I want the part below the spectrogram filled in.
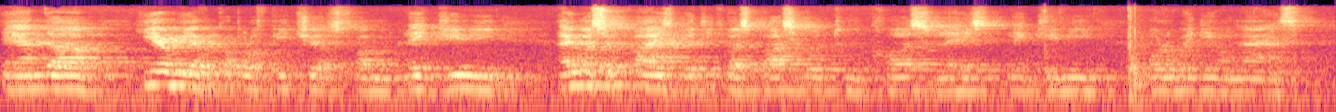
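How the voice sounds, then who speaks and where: A man in his seventies from France with a French accent, giving a club slideshow talk in a plain, halting way. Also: mid-range voice, little pitch movement, background noise. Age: 70s. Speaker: guest presenter. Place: meeting room. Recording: echoey hall, distant mic.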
